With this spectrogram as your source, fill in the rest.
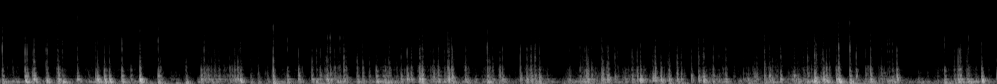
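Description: A woven rattan wicker basket is scratched and tapped with long nails, giving a dense run of quick, soft, dry taps and scratchy patter. The sound is mostly low and muffled, and each tap dies away almost at once.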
